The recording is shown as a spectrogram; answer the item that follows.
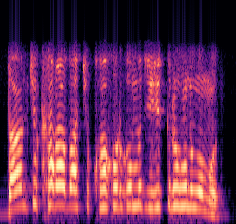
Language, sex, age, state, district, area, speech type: Kashmiri, male, 18-30, Jammu and Kashmir, Anantnag, rural, conversation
